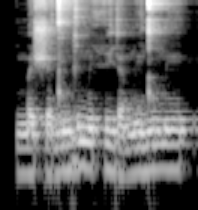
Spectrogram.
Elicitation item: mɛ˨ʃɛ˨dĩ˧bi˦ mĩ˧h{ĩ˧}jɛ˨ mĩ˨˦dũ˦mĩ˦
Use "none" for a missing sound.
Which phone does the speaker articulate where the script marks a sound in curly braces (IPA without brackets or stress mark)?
i˧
